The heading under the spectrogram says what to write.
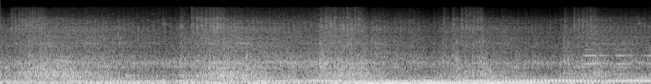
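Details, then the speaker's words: Yamaha Fino fuel-injected scooter that stutters when ridden, revved: loud low note that chugs and stumbles unevenly instead of pulling clean; misfire under throttle traced to a faulty injector. "Oke, ini suaranya seperti dendeng dendeng dendeng gitu."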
